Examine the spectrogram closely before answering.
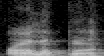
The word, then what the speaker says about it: Alba: So the Alba Party, or Alba, to give it its Gaelic pronunciation, will be going for the list vote, the regional list vote.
